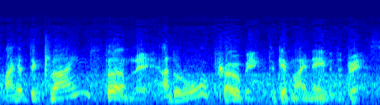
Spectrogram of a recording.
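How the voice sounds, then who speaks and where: Genteel Victorian murderer, haughty, lively voice, loud hiss. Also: male voice, medium pitch, brisk. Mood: disdainful. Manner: precise, haughty, contemptuous. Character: genteel Victorian gentleman killer, cold and disdainful. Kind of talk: radio drama narration and acting. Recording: dull lo-fi old radio recording with loud hiss.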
